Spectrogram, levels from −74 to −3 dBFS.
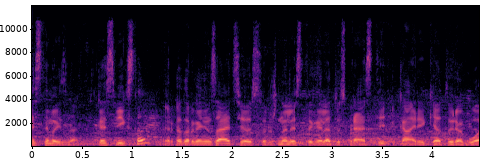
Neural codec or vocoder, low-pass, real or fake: none; 10.8 kHz; real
